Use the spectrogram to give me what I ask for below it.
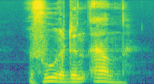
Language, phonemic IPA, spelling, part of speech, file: Dutch, /ˈvurdə(n) ˈan/, voerden aan, verb, Nl-voerden aan.ogg
- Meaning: inflection of aanvoeren: 1. plural past indicative 2. plural past subjunctive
